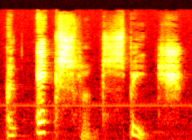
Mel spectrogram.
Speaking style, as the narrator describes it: murmured Smith courteously

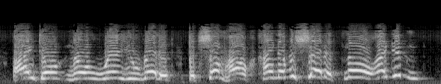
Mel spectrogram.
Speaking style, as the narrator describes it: He howled

